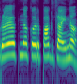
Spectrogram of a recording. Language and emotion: Goan Konkani, neutral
